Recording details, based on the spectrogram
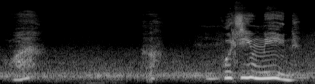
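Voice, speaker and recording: A woman's voice: high-pitched, drawn-out words, noisy background. A woman voicing a stubborn young female sword hunter in a video game, blunt and commanding in the way she talks. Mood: demanding. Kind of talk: video game character acting. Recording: game music behind the voice.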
